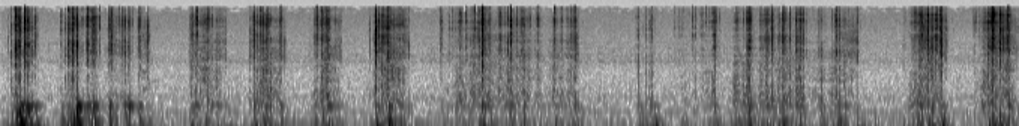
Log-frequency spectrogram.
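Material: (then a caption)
Cellulose. An X-Acto knife blade scratches the edge and surface of a light blue, porous cellulose sponge, a thick hand-sized block held in the hand. The result is a quick, irregular run of short, dry scratching strokes, each a brief bright rasp over a low, soft thump that dies away almost at once.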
